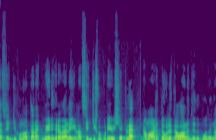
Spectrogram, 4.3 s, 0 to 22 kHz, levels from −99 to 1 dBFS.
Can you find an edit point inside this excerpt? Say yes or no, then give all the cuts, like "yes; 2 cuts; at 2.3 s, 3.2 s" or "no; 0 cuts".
yes; 1 cut; at 2.8 s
